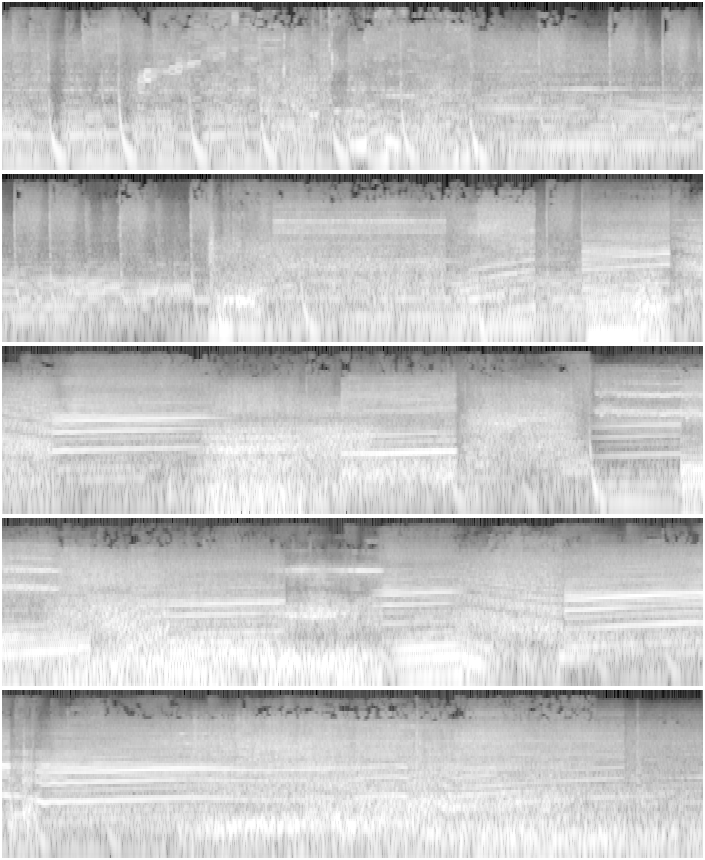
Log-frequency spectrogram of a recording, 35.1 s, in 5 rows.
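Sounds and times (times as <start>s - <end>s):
car engine revving hard: 9.7s - 19.8s, 20.7s - 23.9s, 24.7s - 35.0s.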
